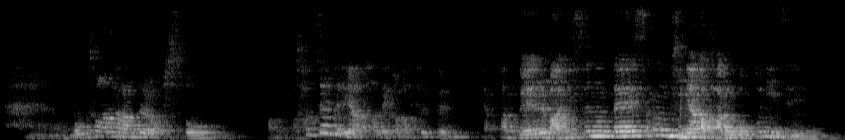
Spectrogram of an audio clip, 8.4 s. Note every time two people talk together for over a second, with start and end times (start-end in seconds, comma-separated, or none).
none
